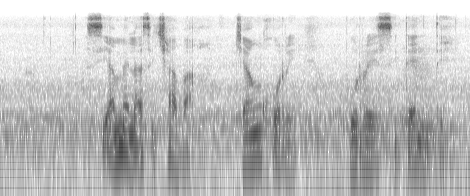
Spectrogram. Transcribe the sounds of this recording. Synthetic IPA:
sɪa̰mɛla̰sɪt͡ʃʰaba̰ | d͡ʒaŋ̩χʊ̰rɪ | b̥ʊresidɛn̩ːtʼɛ

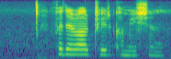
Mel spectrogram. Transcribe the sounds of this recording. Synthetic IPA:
fɛdɛɹaltʰɹedkʰɔmiʃɔ̃n

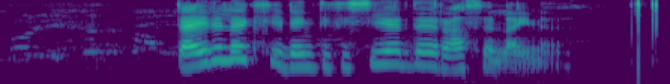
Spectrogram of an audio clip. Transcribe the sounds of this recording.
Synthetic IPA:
d̥œjdələkχəidɛntifisiərdəɾɐsə̰lɛ̰jnə̰

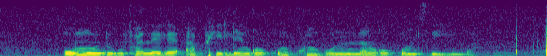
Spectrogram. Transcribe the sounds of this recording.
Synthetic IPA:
umuntʼuk̬ufanɛlɛʔapʰilɛŋɔk̬om̩kʰumbʱulunaŋʱɔk̬om̩ziːmbʱa

